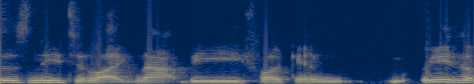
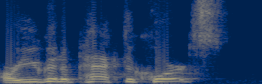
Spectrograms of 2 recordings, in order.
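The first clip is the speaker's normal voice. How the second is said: put-on accusatory tone, higher pitch; 6 semitones higher than usual.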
